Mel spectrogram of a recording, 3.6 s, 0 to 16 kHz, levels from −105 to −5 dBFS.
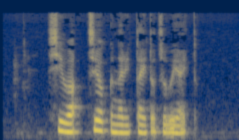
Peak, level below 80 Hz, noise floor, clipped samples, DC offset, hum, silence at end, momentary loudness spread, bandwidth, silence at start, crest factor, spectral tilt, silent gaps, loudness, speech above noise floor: -8 dBFS; -64 dBFS; -67 dBFS; under 0.1%; under 0.1%; none; 0.8 s; 7 LU; 11.5 kHz; 0.75 s; 16 dB; -4.5 dB/octave; none; -24 LUFS; 44 dB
